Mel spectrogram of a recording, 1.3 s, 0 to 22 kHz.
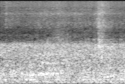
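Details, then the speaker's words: Nasogastric tube placement check: 5–10 cc of air pushed down the tube while listening with a stethoscope over the epigastric area gives a brief, steady rushing whoosh of air over the stomach. "ini ee apa sih didorong di sini Teh ada suara bunyi udara h Heeh kayak suara udara aja"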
